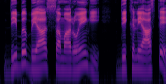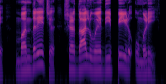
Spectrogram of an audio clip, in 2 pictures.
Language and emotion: Dogri, neutral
